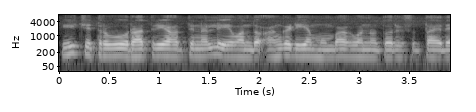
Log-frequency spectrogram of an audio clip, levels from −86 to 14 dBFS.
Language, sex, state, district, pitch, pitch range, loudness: Kannada, male, Karnataka, Bangalore, 135 Hz, 130-145 Hz, -17 LUFS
